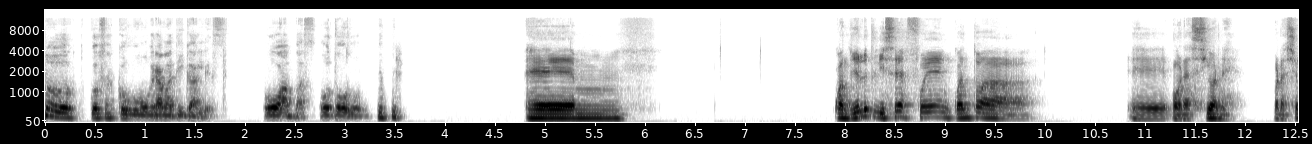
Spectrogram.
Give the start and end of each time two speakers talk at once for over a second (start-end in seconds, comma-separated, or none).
none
